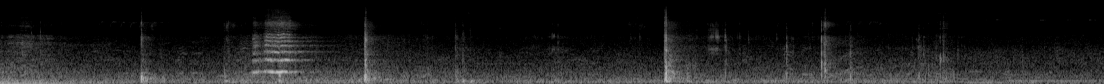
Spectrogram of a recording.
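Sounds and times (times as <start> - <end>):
low background rumble: 0.0 - 2.2
inline skate clacking on concrete: 6.6 - 9.6.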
